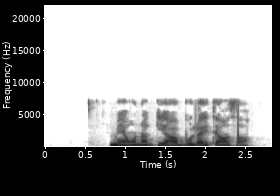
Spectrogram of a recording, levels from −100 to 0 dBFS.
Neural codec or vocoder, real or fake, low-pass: vocoder, 44.1 kHz, 128 mel bands every 512 samples, BigVGAN v2; fake; 7.2 kHz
